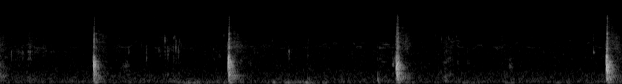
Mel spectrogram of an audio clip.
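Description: Five sharp knocks at uneven intervals, about one to two seconds apart, each dying away quickly.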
